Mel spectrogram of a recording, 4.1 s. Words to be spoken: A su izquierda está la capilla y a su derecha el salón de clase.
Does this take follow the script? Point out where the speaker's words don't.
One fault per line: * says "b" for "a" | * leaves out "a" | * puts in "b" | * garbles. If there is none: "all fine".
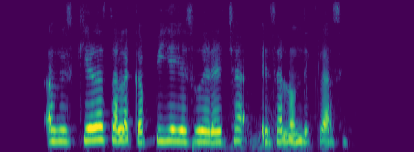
all fine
